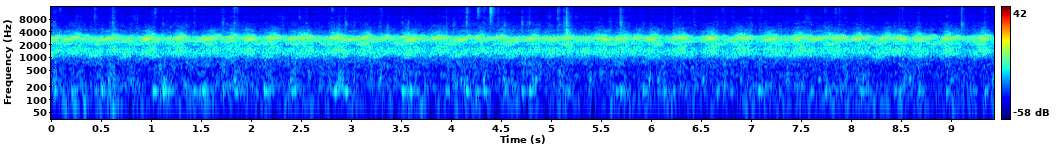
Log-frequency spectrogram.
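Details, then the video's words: Many frogs croak together on a rainy night in the countryside, their massed rattling trills forming an unbroken shimmering wall of sound, soft rain patter audible. "개구리 소리"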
